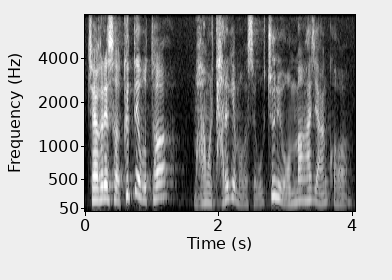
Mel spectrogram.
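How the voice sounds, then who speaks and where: A middle-aged man preaching a sermon in a church as a missionary, telling a lively story and acting out the words spoken in it. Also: fairly high pitch, a little fast, creaky, husky. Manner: lively storytelling, acts out his own and God's words. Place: church sanctuary.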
